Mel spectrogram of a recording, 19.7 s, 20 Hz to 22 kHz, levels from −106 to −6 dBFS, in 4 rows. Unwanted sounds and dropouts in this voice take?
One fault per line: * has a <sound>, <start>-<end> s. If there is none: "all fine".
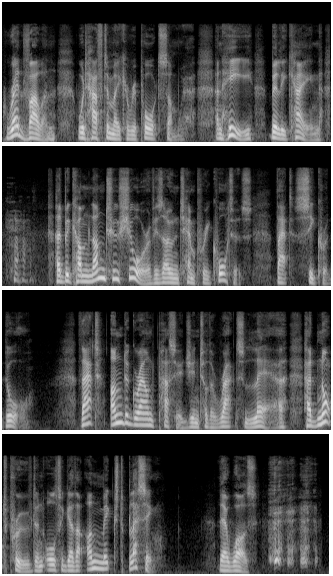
* has a laugh, 5.0-5.5 s
* has a laugh, 18.8-19.6 s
